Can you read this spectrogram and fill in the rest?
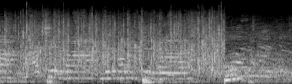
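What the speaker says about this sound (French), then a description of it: "On applaudit Tcheba," Applause from a class of schoolchildren in a Sikasso classroom, a dense, fairly loud patter of clapping that runs the whole time and mixes with children's voices before cutting off sharply near the end.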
